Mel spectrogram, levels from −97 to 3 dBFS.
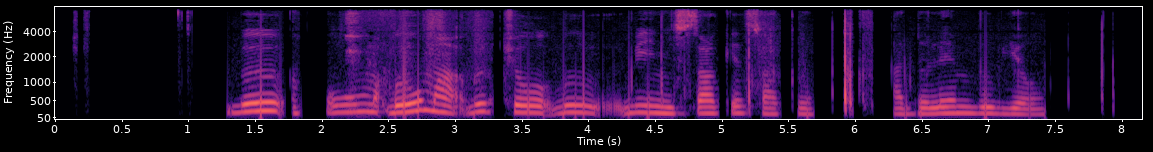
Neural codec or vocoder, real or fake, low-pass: none; real; 7.2 kHz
